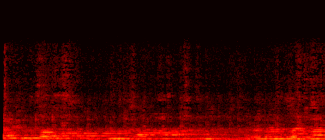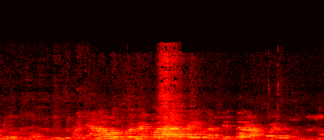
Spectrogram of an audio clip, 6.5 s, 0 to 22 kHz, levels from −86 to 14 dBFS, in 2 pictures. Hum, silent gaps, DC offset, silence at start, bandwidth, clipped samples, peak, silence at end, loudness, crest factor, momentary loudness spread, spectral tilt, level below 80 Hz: none; none; under 0.1%; 0.05 s; 16 kHz; under 0.1%; -14 dBFS; 0 s; -32 LUFS; 20 dB; 19 LU; -3.5 dB/octave; -80 dBFS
